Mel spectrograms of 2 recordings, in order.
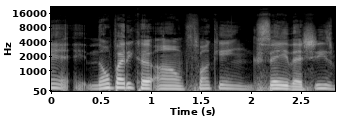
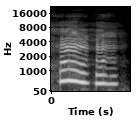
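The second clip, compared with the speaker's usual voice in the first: high-pitched mock giggle from swooning women; imitated giggling women; 4 dB louder than usual. Imitating women swooning over a footballer, high mock giggle. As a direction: squeal a giggle like adoring fans. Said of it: "and the women will go".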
